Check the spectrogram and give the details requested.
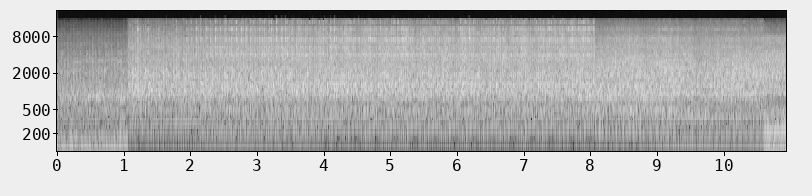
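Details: Fresh-water-cooled boat inboard idling at dock test after raw water pump rebuild, oil pressure 40 psi, water temperature rising high though old sending unit may read wrong; even mechanical clatter, no knock or miss; healthy.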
